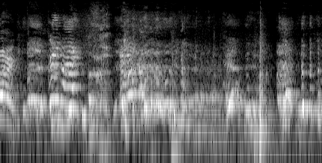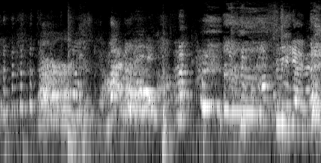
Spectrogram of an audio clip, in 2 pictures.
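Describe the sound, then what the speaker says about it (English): Children compete at burping, letting out several loud, drawn-out belches one after another, mixed with giggles, chuckles and excited chatter close by. "We're like burping up puke"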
